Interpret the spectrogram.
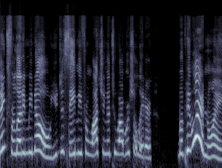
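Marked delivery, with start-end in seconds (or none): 0.0-3.0 mock sarcastic tone, pitched higher. Retelling own reply to a comment: imitating own sarcastic reply. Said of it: "Sometimes I'm sarcastic".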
